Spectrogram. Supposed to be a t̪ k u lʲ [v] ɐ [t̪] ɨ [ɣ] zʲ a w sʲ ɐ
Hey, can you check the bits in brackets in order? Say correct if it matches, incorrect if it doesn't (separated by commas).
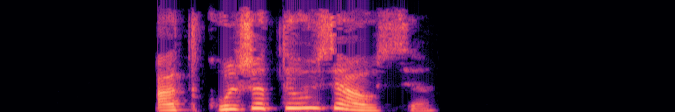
incorrect, correct, incorrect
